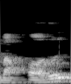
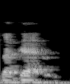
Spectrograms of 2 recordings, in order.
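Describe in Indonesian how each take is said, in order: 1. Huruf tengahnya bunyi q yang dalam, dari tenggorokan. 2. Huruf tengahnya bunyi g yang keras. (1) "kof itu berganti menjadi g" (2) "diucapkan g"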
